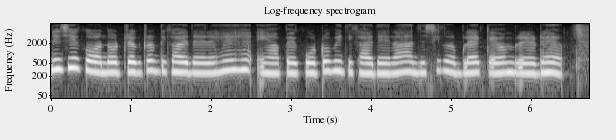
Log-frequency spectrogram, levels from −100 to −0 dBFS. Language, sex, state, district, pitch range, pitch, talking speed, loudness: Hindi, female, Jharkhand, Garhwa, 250-280 Hz, 260 Hz, 195 wpm, -15 LUFS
